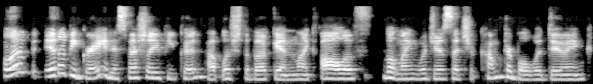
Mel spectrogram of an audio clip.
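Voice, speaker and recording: A woman's voice: medium pitch, animated, a little fast. A woman hosting a podcast interview, asking long rambling questions in an enthusiastic, encouraging way. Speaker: podcast host. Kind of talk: casual interview talk.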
